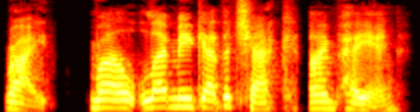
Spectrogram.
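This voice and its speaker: A woman voicing a blunt American man with a gravelly New York accent in an audiobook. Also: lowish voice, lively intonation, measured pace, no echo, highs cut off.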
